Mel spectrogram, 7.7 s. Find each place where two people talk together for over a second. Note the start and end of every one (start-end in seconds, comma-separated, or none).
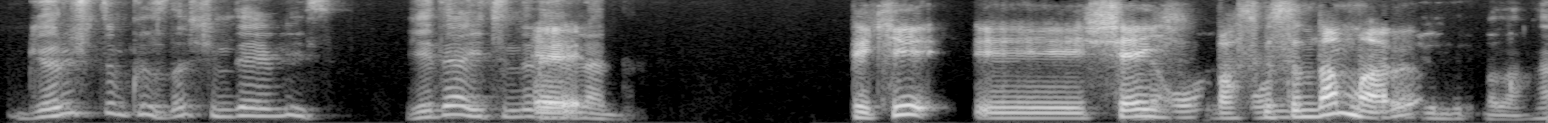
5.7-7.1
